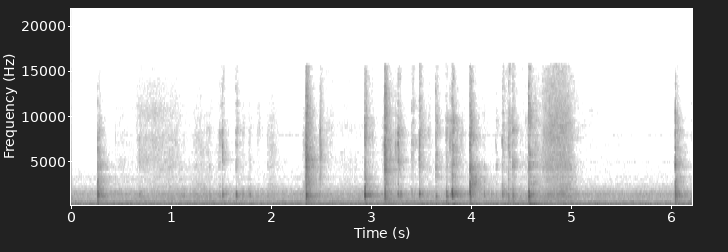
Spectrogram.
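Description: Typing on a computer keyboard: a quick, irregular run of keystrokes, sparse at first and coming thick and fast from about two seconds in until near the end, as a short name is keyed into a form field.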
